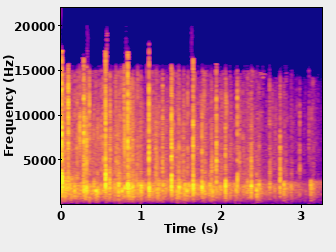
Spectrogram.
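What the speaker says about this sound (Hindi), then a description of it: "एक बार वापस इनके लिए तालियां जोरदार वाली हो जाएं।" A studio audience at a televised quiz show breaks into loud, sustained applause, a thick continuous patter of many hands clapping with no voices on top.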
